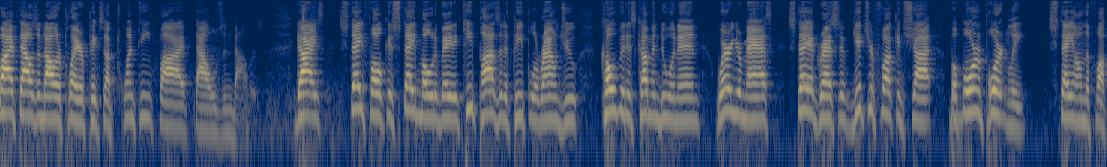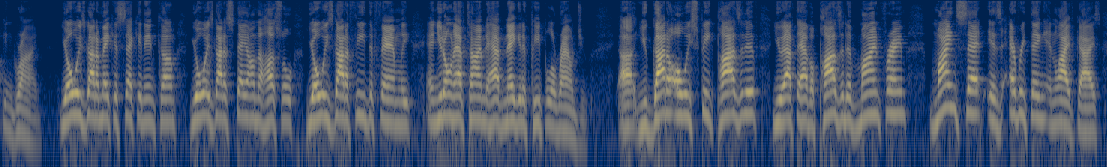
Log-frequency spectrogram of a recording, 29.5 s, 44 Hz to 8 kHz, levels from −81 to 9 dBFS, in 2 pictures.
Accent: American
